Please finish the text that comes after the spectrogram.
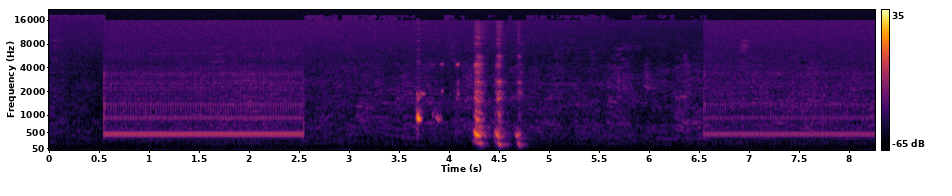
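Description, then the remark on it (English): A steady telephone dial tone hums for about two seconds, breaks off for a cluster of short clicks and brief voices, then the dial tone returns and holds to the end. “Call him on the phone and bitch at him.”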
